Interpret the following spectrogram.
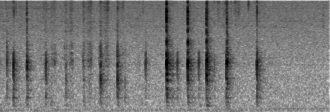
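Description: Faint, irregular clicks and taps as a paintbrush dabs gesso onto a small metal filigree embellishment. The taps come a little closer together and louder in the second half.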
